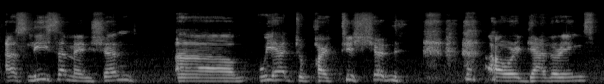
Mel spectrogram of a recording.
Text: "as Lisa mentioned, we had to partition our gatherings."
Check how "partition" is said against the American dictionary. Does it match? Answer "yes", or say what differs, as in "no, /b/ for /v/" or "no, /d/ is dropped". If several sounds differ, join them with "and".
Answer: yes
